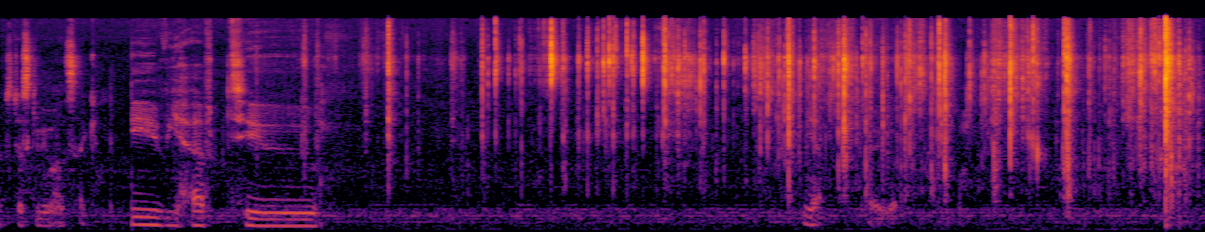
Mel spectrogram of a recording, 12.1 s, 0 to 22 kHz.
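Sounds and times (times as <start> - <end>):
plastic wrap crinkling: 3.6 - 12.0.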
